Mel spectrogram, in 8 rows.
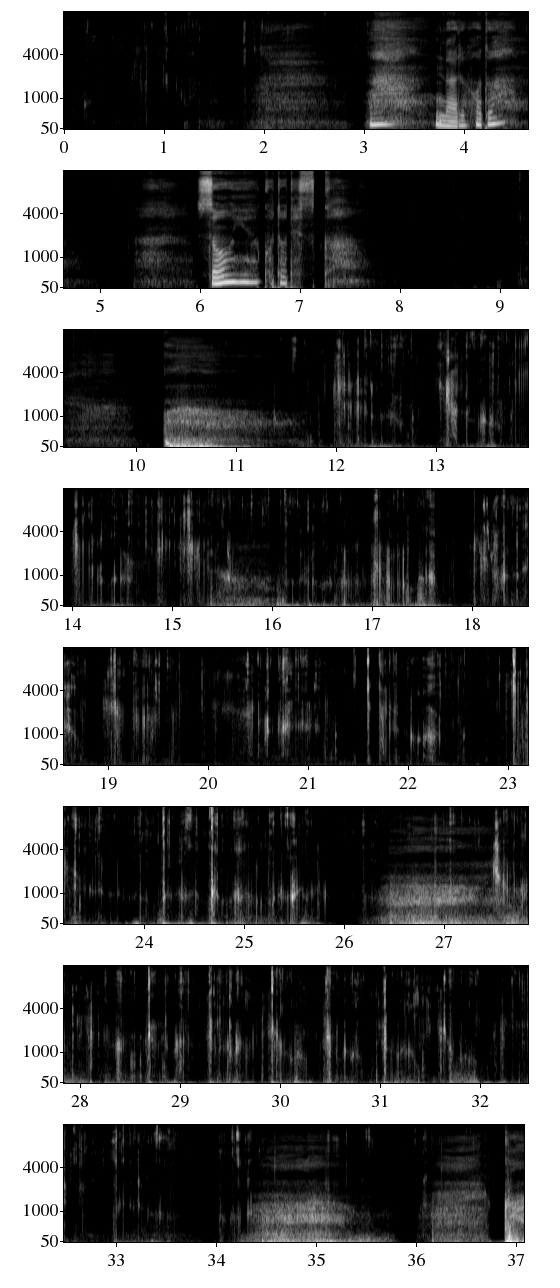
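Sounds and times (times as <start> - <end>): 
wet chewing: 0.1 - 2.2, 10.9 - 37.0
speech: 3.0 - 4.6, 6.1 - 7.6
crisp crunching bites: 12.0 - 25.8, 27.5 - 34.5.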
